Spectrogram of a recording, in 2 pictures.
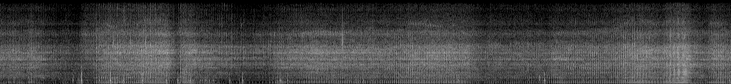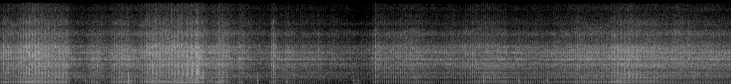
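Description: Off-road motorbike engine revving up and down under load, with several rising revs, heard from the rider's helmet.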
